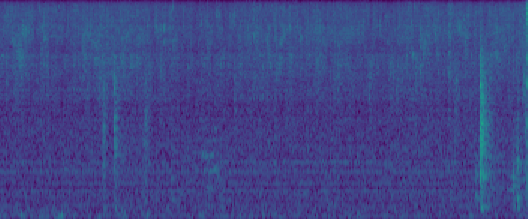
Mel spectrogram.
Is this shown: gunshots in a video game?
no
